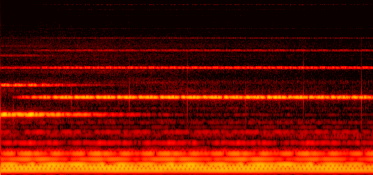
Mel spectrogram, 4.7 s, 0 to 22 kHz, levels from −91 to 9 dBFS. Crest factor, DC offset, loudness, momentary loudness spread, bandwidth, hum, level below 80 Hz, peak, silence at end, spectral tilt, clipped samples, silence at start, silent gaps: 12 dB; under 0.1%; -27 LUFS; 2 LU; 9.4 kHz; none; -74 dBFS; -16 dBFS; 0 s; -6.5 dB/octave; under 0.1%; 0 s; none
